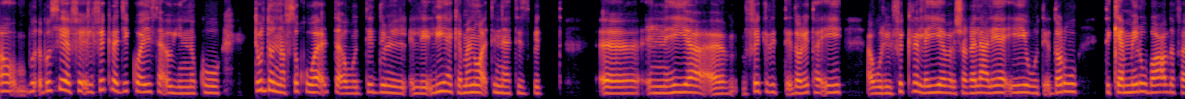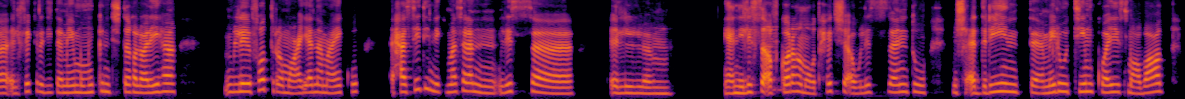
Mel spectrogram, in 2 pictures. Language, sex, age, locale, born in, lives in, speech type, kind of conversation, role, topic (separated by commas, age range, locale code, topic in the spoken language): Arabic, female, 35-39, ar-EG, Egypt, Egypt, conversation, advice, advisor, إزاي أقدر أتأقلم مع تغيير المدير أو الفريق والديناميكية الجديدة في الشغل؟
